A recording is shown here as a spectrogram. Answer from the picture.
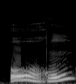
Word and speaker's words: auront: Okay, then ils auront, final T not pronounced, O-N together, on, auront, okay, and then the link between the two, ils auront, elles auront.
